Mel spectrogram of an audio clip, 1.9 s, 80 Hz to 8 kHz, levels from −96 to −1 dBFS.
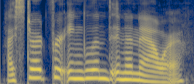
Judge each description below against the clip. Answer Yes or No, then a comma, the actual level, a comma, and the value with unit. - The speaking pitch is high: Yes, high, 240 Hz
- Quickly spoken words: Yes, fast, 215 wpm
